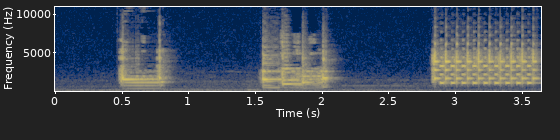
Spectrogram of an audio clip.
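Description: A 2018 GooPhone X smartphone plays a ringtone through its speaker: two short electronic chime phrases, then a longer, louder melodic burst, with faint background noise between them.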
